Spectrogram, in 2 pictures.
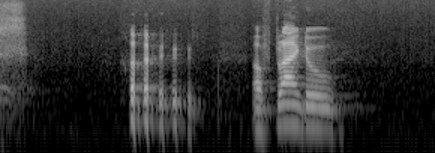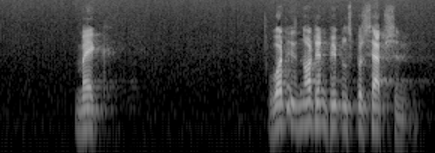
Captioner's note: laughs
